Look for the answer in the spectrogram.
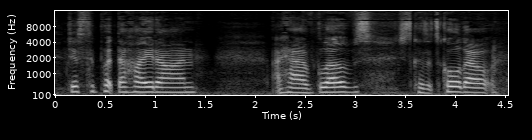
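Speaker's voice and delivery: normal talking voice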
